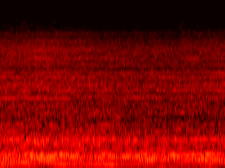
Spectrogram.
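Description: Soft background music of sustained chords, the notes held steadily, over a faint hiss.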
